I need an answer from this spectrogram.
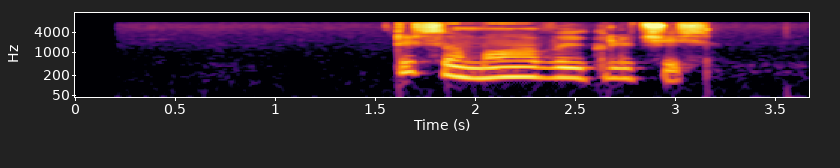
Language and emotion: Russian, sad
